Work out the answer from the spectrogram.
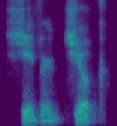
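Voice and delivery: plain reading voice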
